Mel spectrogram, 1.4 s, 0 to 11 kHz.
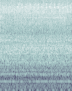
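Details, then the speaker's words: Ford BA Falcon 4.0L six idles unevenly with an irregular low shake, coils loosened for cylinder-by-cylinder testing: rough idle from an ignition coil or spark plug misfire. "we're gonna try and find if one of the coils or maybe possibly a spark plugs not working properly so we'll just start it up now and you can see it's running pretty rough"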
